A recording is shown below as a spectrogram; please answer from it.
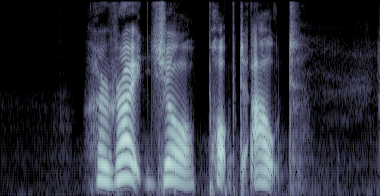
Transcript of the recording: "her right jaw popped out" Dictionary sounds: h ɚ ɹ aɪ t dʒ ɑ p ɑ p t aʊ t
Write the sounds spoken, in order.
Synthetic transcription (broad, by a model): h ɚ ɹ aɪ t dʒ ɑ p ɑ p t aʊ t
